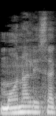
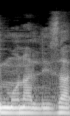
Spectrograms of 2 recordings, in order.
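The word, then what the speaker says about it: Mona Lisa: सही स्पेलिंग यह है कोई इसे मोना लिसा कहता है तो कोई मोना लीजा कहता है लेकिन इटालियन में इसकी करेक्ट प्रनंसीएशन है मोनालीसा इसका मतलब होता है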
